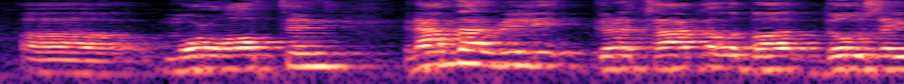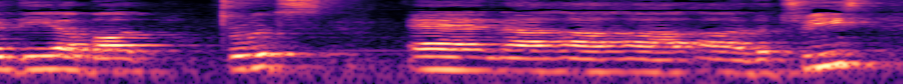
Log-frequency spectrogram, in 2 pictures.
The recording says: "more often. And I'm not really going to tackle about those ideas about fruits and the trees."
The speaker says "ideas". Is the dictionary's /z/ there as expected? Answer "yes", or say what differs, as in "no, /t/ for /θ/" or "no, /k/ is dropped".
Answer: no, /z/ is dropped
